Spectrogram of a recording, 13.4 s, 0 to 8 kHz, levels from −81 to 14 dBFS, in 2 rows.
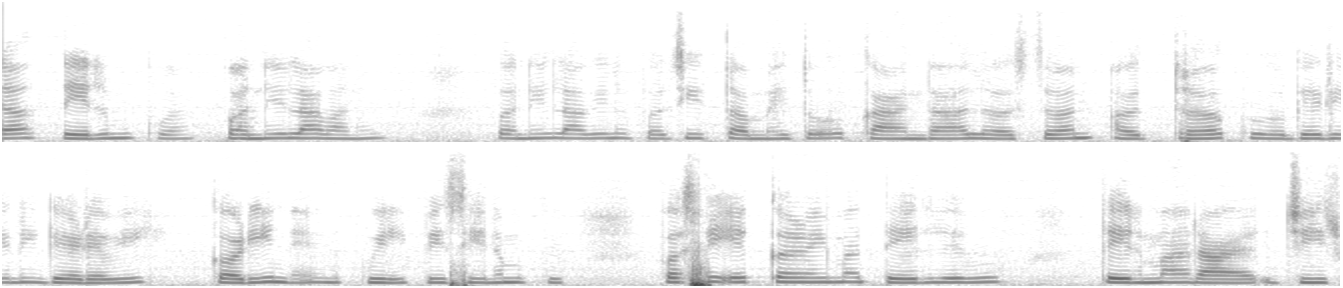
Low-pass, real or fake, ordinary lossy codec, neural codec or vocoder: none; fake; none; codec, 16 kHz, 0.8 kbps, ZipCodec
